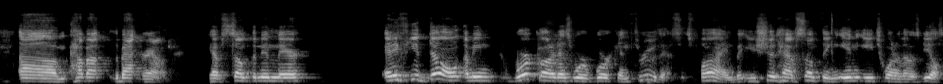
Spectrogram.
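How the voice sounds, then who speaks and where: A man with an ordinary speaking voice, fairly high in pitch, at a fairly quick pace with ordinary pitch variation. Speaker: science teacher. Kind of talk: classroom lecture. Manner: casual.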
